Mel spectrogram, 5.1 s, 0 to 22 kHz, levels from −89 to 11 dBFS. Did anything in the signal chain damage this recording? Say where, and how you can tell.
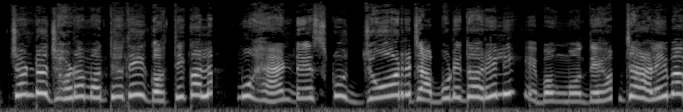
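Yes. Compressed frames were skipped in decoding at 1.57, 3.06 and 4.57 s, jumping roughly 100, 70 and 400 ms in 24 ms frame steps.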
